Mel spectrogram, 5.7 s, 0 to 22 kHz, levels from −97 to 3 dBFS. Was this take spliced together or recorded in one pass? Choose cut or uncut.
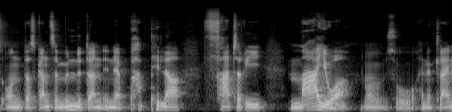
uncut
